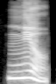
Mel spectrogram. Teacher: न्य हे च वर्गातील अनुनासिक आहे. याचा उच्चार नाकातून य किंवा न्य असा होतो.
